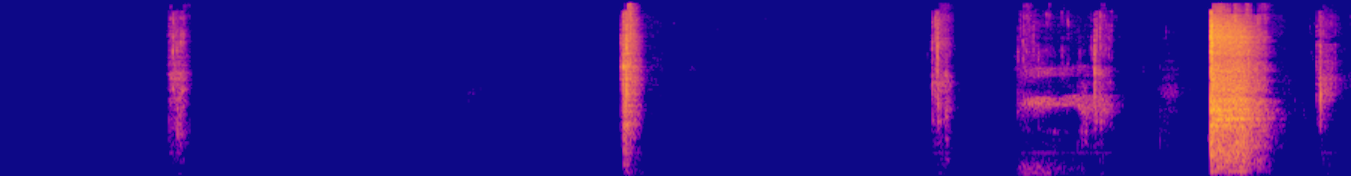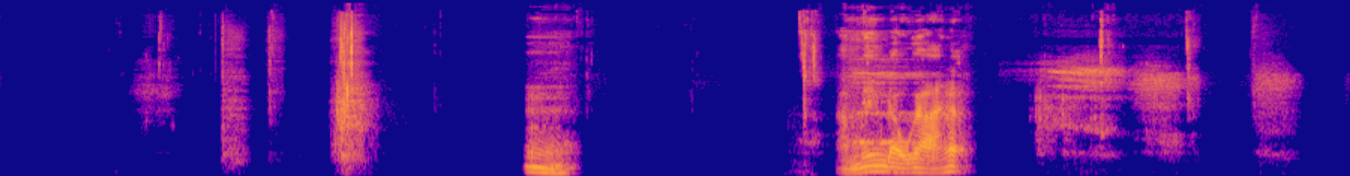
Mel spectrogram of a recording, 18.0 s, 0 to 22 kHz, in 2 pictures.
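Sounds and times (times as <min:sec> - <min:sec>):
crunchy chewing close up: 0:14.3 - 0:14.6.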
